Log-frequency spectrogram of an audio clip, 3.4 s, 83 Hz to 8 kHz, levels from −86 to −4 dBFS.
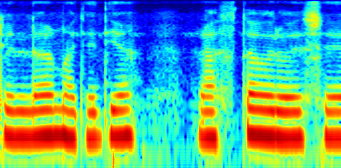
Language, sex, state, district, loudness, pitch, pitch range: Bengali, female, Assam, Hailakandi, -13 LUFS, 195 Hz, 190-200 Hz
